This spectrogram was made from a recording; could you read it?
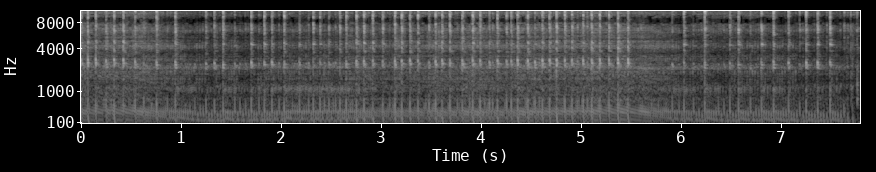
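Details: Pulse Warmer 372 clone chainsaw that leans out as it warms: runs at steady high speed but revs waver and sag when the clutch side is sprayed, pointing to a leaking clutch-side crank seal.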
